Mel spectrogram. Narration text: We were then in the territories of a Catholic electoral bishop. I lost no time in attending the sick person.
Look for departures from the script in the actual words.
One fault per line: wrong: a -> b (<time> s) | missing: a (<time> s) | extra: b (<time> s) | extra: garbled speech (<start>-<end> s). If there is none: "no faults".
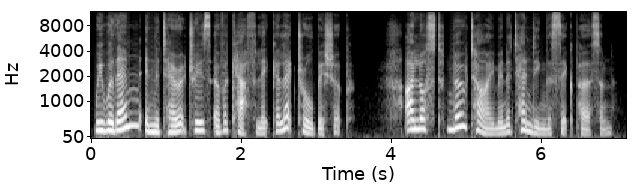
no faults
